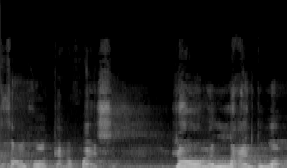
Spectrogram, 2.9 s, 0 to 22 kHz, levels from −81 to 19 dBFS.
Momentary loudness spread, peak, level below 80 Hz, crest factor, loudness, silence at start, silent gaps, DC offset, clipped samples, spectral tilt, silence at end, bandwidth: 13 LU; -2 dBFS; -58 dBFS; 16 dB; -17 LUFS; 0 s; none; under 0.1%; under 0.1%; -5 dB/octave; 0 s; 12 kHz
